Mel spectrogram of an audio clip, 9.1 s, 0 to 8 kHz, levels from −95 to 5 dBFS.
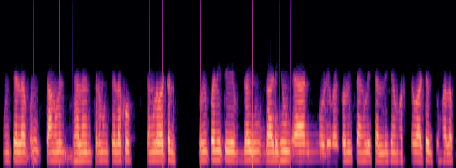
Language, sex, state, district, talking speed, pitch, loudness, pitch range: Marathi, male, Maharashtra, Nagpur, 170 wpm, 155 Hz, -18 LUFS, 150-155 Hz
